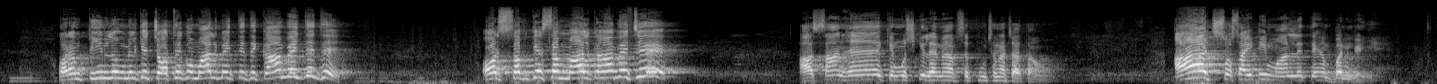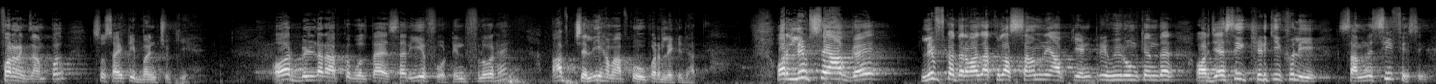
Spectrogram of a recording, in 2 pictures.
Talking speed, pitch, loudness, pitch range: 175 wpm, 240 Hz, -12 LUFS, 200-295 Hz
